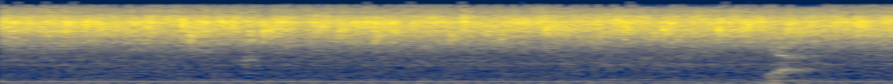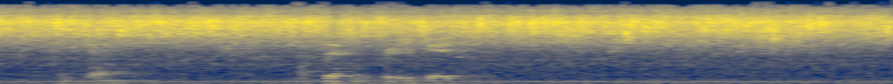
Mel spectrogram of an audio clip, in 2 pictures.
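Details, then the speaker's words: Steady water rush over low, even pump hum, no rattle or surging, from an Aqualisa Digital Shower control unit after fitting a replacement pump for failed motor windings; pump spins properly, faster and much quieter. "okay so that sounds like it's spinning properly and it's spinning much faster as well"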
